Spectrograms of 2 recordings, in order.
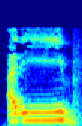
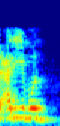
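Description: First: "عليم" stopped on a closed meem; pausal ending. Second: "عليم" said aleemun; connected tanween ending. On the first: Teacher shows stopping on the word, no tanween. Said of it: "وتسقط وقفا". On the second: Teacher contrasts it with stopping, sounded tanween. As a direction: add a clear "un" to the end of "عليم". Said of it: "لأنه عند الوصل". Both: Shown as a demonstration.

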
